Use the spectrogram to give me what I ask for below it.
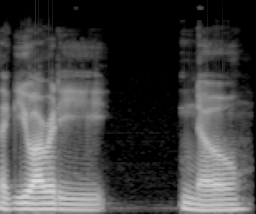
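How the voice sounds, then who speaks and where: A man's voice: fairly low pitch, level tone, slow pace, smooth. A man hosting a podcast interview, chatting casually and searching for his words with many fillers. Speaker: podcast host.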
